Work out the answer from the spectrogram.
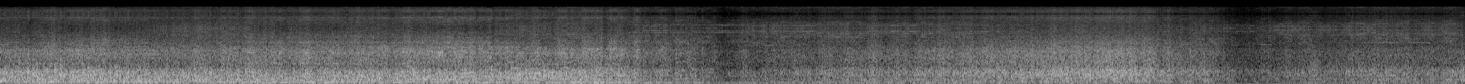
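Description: Freight train cars rolling past close by: the steady rumble and rattle of steel wheels on the rails. The sound drops off briefly twice, about seven and twelve seconds in.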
